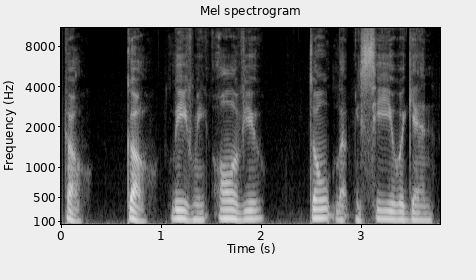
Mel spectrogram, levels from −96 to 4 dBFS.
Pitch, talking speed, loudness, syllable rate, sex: 130 Hz, 205 wpm, -20 LUFS, 5.2 syllables/s, male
